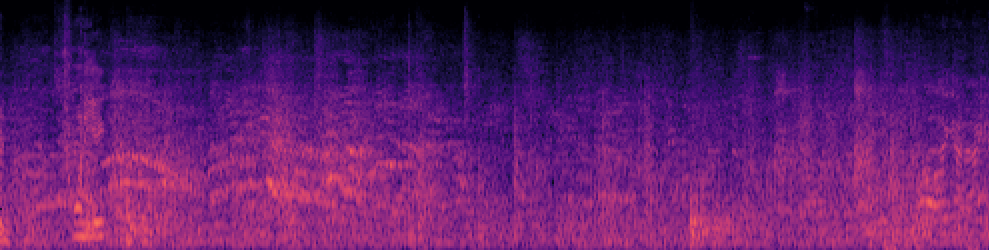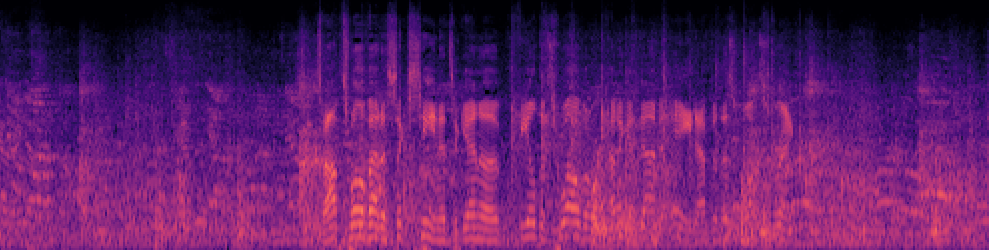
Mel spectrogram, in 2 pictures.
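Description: Women nearby talk and cheer with excitement in an echoing hall.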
